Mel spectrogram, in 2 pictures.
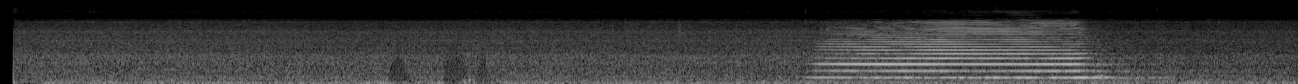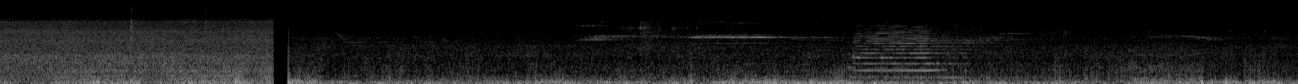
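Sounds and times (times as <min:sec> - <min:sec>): rain: 0:00.2 - 0:15.8, 0:18.6 - 0:25.9
running train rushing: 0:00.2 - 0:25.9
train horn blast: 0:08.0 - 0:12.0, 0:21.4 - 0:23.0.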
